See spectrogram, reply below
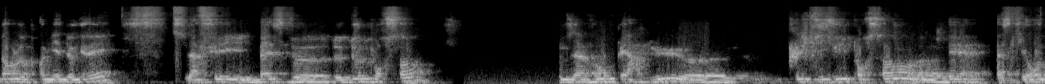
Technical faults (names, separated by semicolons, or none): long network dropout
